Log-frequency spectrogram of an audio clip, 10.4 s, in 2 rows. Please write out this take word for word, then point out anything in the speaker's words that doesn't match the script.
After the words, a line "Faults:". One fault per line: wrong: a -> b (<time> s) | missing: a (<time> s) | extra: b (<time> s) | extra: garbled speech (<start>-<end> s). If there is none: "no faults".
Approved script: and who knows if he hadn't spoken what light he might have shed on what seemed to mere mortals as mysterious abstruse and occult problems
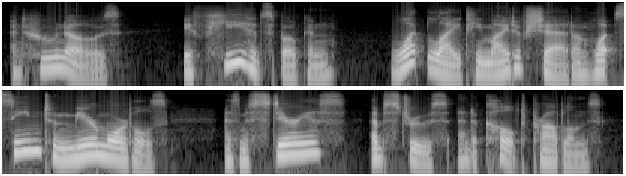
and who knows if he had spoken what light he might have shed on what seemed to mere mortals as mysterious abstruse and occult problems
Faults:
wrong: hadn't -> had (2.0 s)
